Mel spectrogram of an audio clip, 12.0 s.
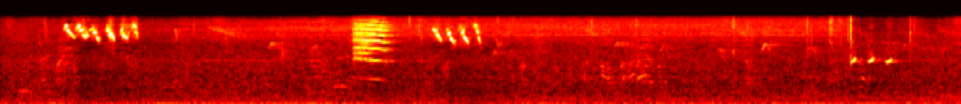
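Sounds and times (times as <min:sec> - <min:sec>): loud harsh bird squawk: 0:00.8 - 0:01.8, 0:04.4 - 0:06.1.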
